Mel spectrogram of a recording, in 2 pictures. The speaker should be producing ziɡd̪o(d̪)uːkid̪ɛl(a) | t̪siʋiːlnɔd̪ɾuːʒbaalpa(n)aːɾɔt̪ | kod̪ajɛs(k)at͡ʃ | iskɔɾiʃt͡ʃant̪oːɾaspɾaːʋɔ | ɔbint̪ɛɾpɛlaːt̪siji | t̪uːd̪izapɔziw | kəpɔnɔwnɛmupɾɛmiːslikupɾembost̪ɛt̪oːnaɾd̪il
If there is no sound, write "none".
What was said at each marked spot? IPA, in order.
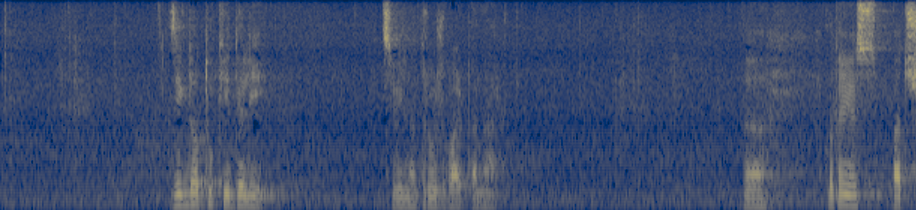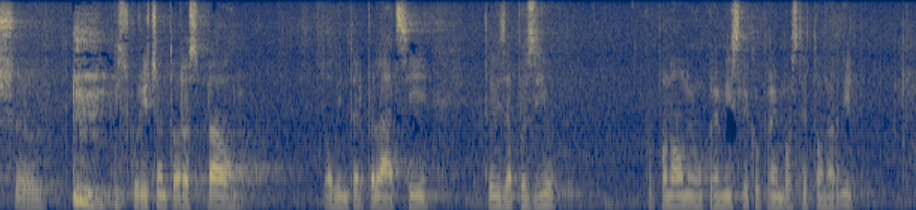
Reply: t̪, i, n, p

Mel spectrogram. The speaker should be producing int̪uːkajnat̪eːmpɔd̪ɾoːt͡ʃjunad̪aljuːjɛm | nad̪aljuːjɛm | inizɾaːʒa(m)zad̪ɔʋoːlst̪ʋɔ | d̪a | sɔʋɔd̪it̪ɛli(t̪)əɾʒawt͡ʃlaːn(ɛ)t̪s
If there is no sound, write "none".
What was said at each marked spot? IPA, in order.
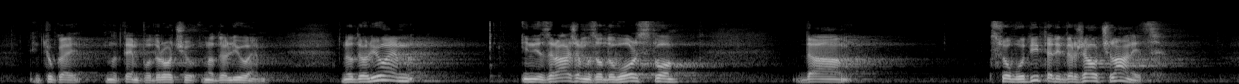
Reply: m, d̪, i

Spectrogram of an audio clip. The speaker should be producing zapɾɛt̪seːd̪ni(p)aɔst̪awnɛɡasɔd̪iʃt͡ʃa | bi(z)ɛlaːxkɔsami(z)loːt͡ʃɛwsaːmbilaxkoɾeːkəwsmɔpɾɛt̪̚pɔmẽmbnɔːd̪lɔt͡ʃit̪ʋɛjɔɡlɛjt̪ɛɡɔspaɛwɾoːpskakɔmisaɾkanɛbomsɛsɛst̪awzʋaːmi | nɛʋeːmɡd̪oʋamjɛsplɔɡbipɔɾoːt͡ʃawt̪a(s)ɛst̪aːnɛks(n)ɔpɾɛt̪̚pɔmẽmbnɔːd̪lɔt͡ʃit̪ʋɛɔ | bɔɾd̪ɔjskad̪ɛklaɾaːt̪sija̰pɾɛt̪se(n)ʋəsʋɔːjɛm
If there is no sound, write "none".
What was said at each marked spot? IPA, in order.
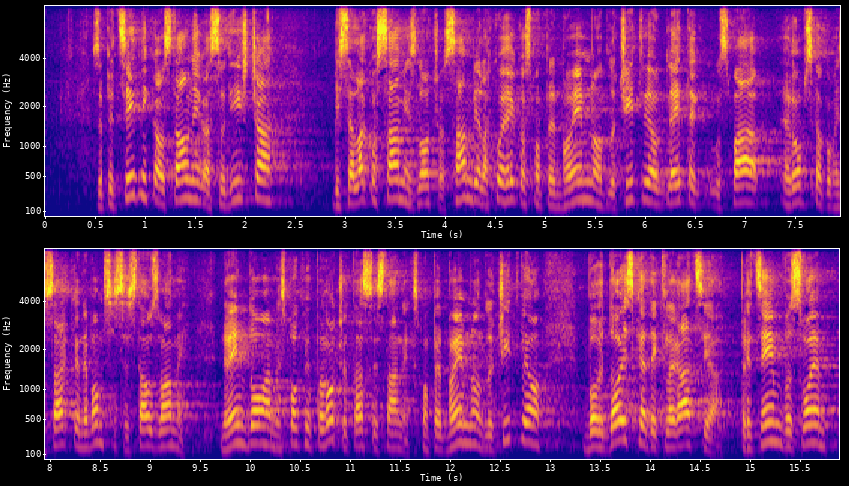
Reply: k, s, z, s, m, m

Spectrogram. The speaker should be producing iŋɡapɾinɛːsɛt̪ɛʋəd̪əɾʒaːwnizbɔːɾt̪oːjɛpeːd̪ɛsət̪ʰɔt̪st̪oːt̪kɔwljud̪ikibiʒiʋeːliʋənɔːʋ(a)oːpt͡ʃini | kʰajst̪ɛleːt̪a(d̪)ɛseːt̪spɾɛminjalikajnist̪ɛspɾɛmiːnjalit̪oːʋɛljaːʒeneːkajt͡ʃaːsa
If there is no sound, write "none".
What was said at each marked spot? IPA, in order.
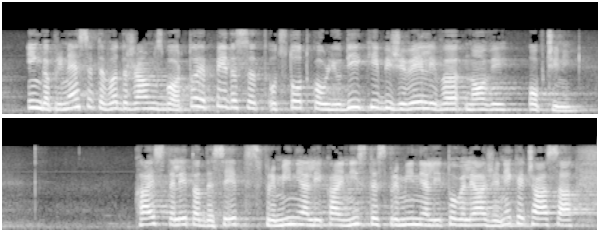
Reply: i, d̪

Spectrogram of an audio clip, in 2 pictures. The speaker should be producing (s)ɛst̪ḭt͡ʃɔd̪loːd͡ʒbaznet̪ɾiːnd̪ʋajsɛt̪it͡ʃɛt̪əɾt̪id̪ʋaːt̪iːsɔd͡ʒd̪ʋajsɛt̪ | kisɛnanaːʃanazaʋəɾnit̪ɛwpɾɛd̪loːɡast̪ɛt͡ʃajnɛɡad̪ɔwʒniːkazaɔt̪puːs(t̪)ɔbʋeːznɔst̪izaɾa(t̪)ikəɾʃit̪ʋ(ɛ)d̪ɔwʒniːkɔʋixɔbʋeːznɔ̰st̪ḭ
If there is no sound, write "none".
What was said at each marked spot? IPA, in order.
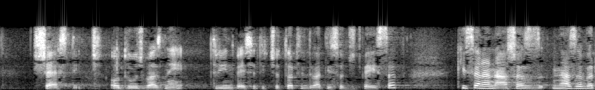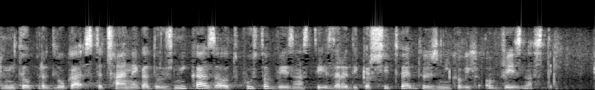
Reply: ʃ, t̪, d̪, ɛ

